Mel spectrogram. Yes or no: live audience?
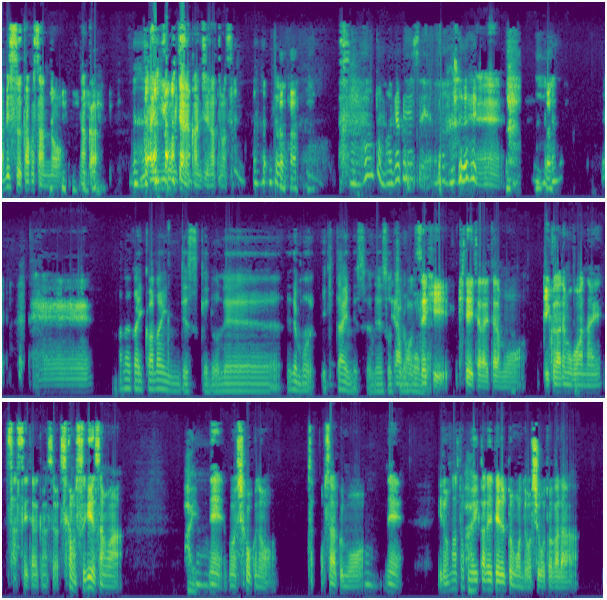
no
